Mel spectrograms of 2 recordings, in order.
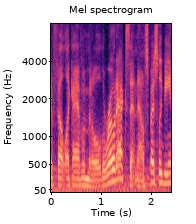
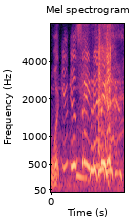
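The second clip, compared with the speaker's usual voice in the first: very high-pitched incredulous question; mock bafflement. Reacting to friend's mom's word, mock baffled. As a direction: shoot the pitch up in mock shock. Acted startled reply to odd word.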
